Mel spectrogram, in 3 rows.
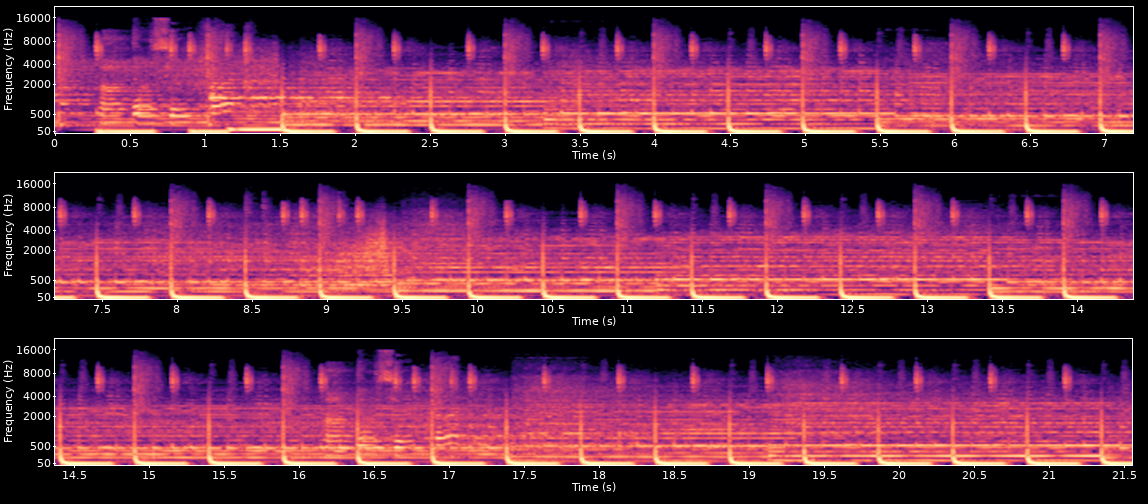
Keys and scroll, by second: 5.6 Return, 7.1 space, 10.2 Down, 14.0 Up, 18.1 Up, 19.3 Up, 19.9 space, 21.3 space.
